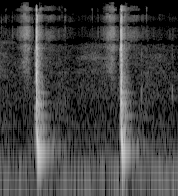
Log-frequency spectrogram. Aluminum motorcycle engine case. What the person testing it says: I think it's free on this end. You just hear how it sounds different here.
